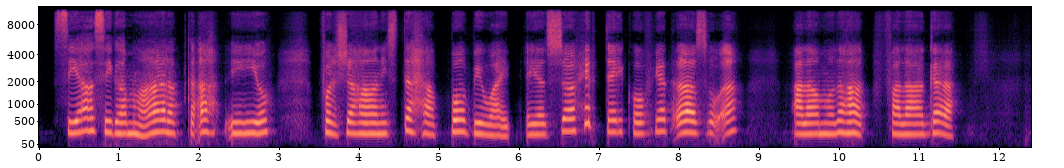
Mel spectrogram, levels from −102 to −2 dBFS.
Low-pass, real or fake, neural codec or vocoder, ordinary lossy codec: 10.8 kHz; fake; codec, 16 kHz in and 24 kHz out, 0.4 kbps, LongCat-Audio-Codec, two codebook decoder; none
